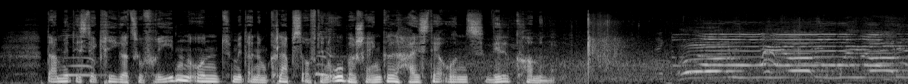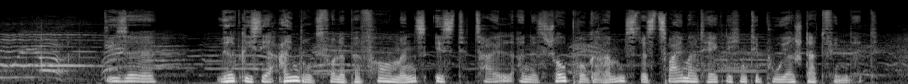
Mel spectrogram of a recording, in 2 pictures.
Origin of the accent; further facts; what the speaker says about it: Cologne, North Rhine-Westphalia, Germany; Naja, als Kölner bin ich es ja gewohnt, mich zu verkleiden.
